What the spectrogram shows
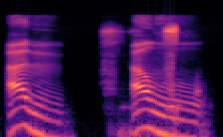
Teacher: dza itu makhrajnya ya berada di ujung lidah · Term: huruf dza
